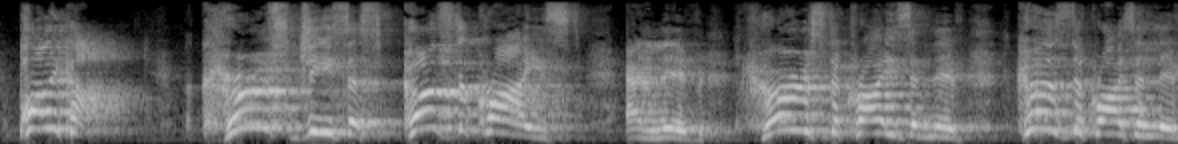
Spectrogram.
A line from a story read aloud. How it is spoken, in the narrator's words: he was shouting at this bishop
